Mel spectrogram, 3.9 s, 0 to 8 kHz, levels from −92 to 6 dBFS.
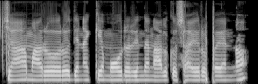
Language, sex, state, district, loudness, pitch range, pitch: Kannada, male, Karnataka, Gulbarga, -12 LUFS, 150-155 Hz, 155 Hz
